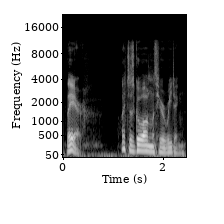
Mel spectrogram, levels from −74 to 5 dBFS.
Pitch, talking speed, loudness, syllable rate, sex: 105 Hz, 195 wpm, -16 LUFS, 6.2 syllables/s, male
